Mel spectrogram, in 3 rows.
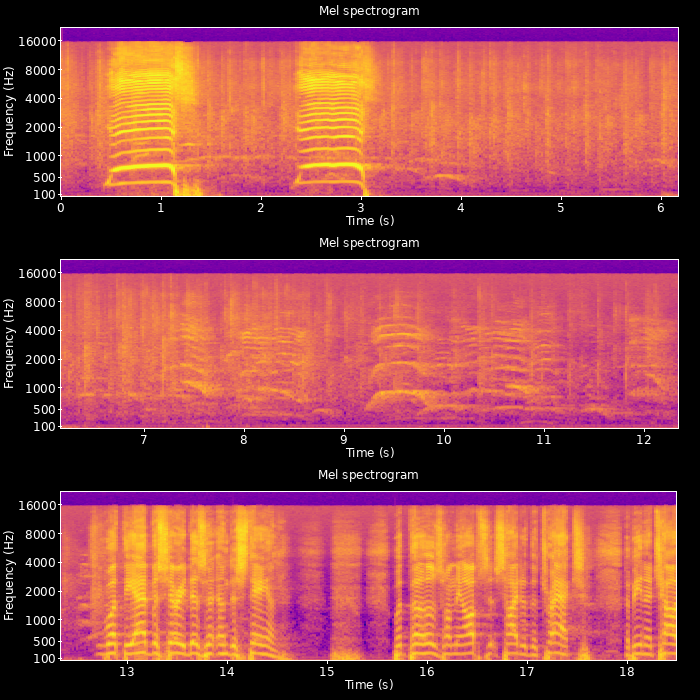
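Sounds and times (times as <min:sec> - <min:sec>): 
audience clapping hands: 0:00.0 - 0:13.1
speech: 0:12.8 - 0:14.7, 0:15.7 - 0:18.4.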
